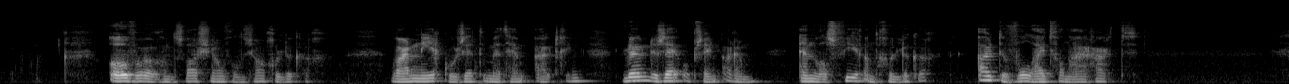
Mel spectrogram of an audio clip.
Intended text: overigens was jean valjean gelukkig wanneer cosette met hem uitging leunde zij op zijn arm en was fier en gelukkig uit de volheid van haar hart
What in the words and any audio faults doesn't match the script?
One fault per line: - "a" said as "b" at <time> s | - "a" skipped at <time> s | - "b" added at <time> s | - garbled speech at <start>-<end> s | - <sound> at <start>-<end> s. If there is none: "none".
none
